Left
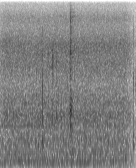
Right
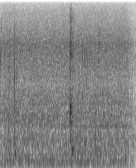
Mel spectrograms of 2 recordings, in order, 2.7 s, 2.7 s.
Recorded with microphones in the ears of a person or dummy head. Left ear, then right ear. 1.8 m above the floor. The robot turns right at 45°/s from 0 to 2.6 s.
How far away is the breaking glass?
About 1.9 m.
